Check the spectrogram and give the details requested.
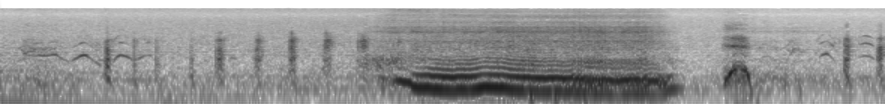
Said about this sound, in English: That's a real live Michael Felger snore. Oh, that's Felger snoring.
